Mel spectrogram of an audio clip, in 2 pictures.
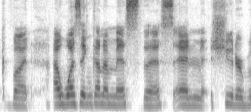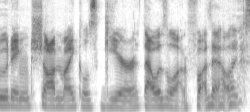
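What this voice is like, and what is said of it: Sick-sounding voice. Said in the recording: “sorry for my voice too, guys. I'm still sick”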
